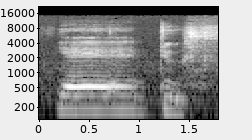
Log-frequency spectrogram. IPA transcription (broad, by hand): jɛduθ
